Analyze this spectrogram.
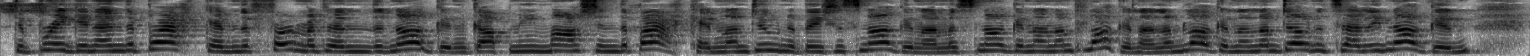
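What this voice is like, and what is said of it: Put-on Cork accent, rapping. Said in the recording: “do it in my Cork accent”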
